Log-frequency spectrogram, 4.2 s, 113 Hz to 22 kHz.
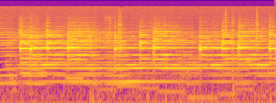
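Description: Church bells toll in a 1980 Romanian drama film, with repeated ringing strikes that overlap into a rich, resonant peal, steady and fairly loud, with no voices.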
